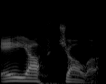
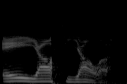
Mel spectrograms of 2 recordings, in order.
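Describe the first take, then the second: First: The second name begins with a J sound. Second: The second name begins with a Y sound. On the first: The speaker calls it right. "the second J is pronounced like a J" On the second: The speaker calls it wrong. "Or no"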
